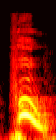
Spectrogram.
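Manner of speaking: very high loud whoop; excited whoop. Real, not acted. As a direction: whoop out in joy. Sudden thrill in game.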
